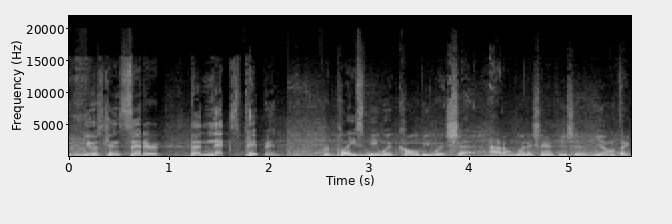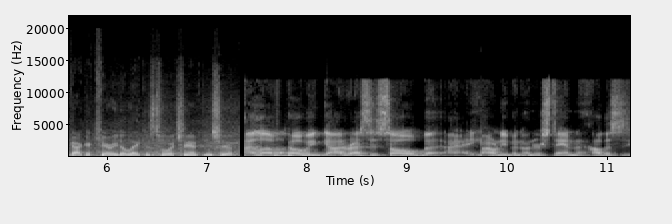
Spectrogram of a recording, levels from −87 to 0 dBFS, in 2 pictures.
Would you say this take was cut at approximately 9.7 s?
yes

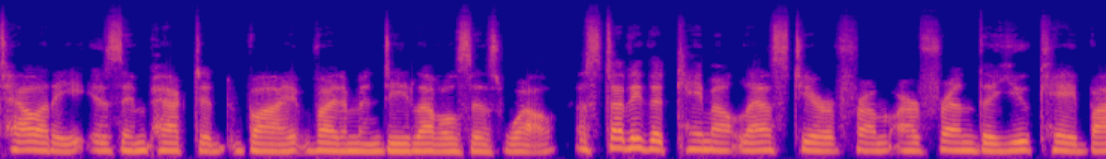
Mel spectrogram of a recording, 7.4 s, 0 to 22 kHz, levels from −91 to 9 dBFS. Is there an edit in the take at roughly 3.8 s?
yes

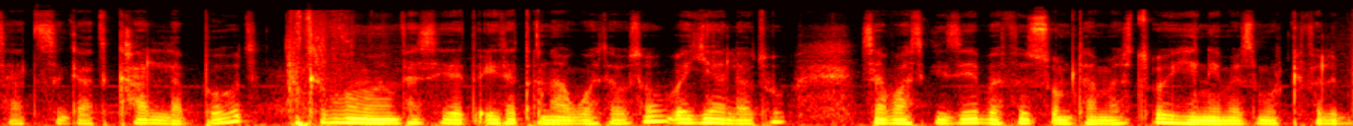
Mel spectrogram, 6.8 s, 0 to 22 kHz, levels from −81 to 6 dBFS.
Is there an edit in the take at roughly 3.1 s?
no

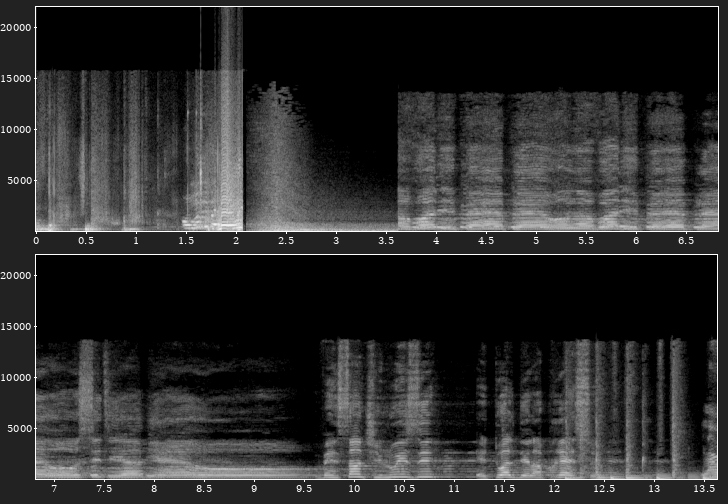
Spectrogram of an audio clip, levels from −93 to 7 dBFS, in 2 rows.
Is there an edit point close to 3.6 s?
yes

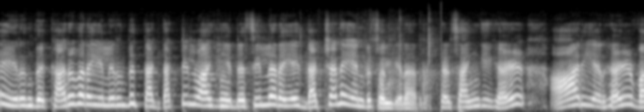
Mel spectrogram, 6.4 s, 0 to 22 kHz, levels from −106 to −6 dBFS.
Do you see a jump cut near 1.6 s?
yes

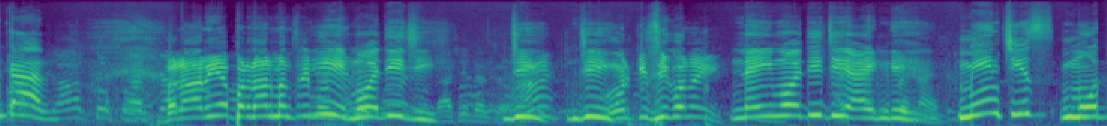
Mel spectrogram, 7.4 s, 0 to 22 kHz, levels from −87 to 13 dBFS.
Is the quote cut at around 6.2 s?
yes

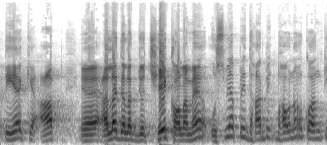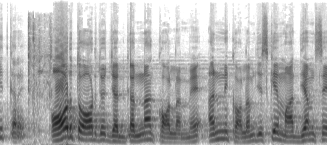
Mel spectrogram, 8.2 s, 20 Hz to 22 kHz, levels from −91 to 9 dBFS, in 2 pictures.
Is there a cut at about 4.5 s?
yes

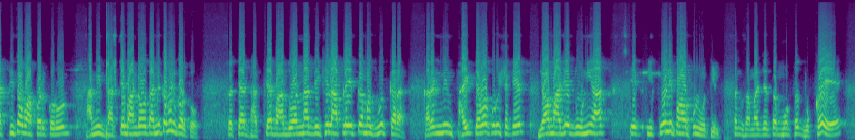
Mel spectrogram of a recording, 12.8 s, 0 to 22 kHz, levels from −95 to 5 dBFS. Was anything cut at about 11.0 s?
yes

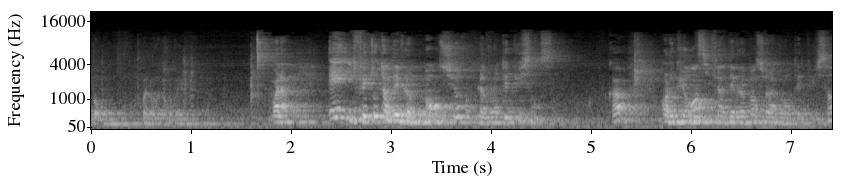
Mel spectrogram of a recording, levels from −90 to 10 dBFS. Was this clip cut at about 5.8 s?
no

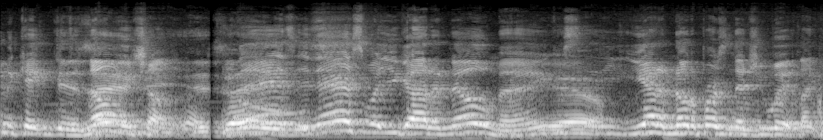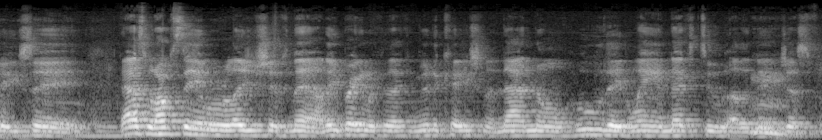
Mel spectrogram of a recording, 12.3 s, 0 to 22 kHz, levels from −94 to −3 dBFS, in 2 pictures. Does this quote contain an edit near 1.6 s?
no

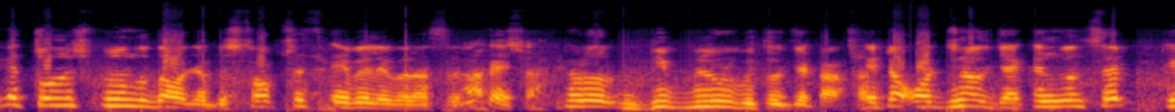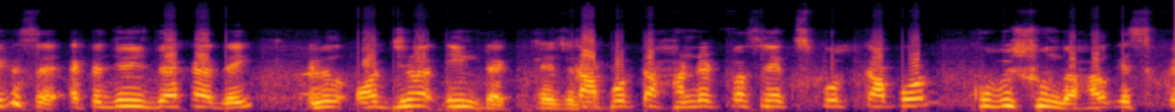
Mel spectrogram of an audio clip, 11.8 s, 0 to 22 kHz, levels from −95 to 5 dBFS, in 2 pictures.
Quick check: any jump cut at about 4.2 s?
yes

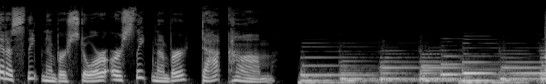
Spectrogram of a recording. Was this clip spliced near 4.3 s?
no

